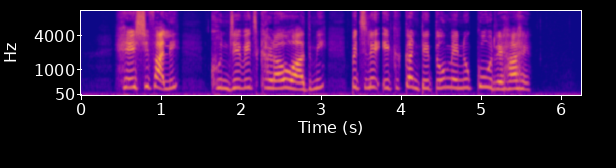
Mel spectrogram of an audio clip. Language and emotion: Punjabi, fearful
